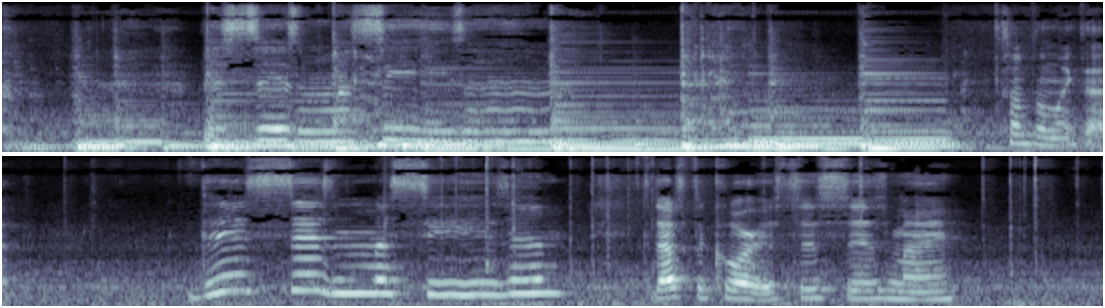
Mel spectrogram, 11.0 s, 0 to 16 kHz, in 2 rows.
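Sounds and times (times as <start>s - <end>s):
woman singing: 0.5s - 3.2s, 6.4s - 8.5s.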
